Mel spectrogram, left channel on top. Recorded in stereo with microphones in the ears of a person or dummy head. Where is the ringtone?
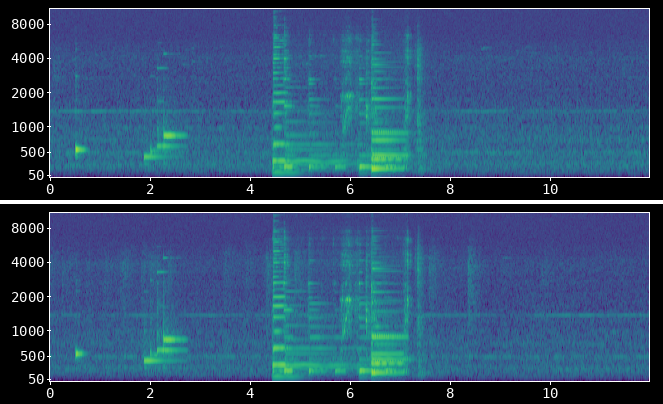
40° right (ahead or behind), 0.8 m.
